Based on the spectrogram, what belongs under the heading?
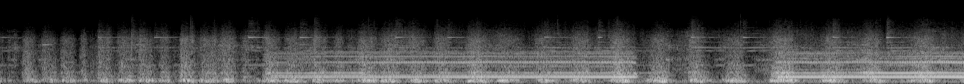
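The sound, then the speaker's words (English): A train approaches and comes to a stop, rumbling and clattering, sounding two long, steady horn blasts, the second cutting in after a short break, with no voices. “Keep out of sight, you fellas, till the train stops.”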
